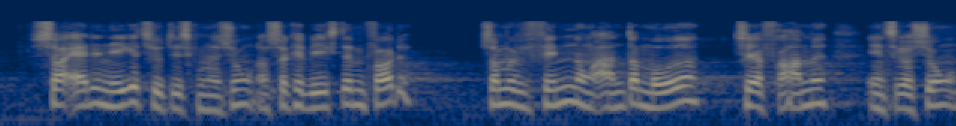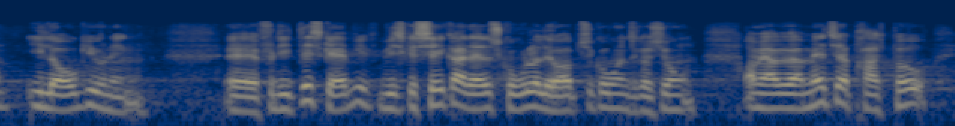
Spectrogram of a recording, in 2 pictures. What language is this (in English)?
Danish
